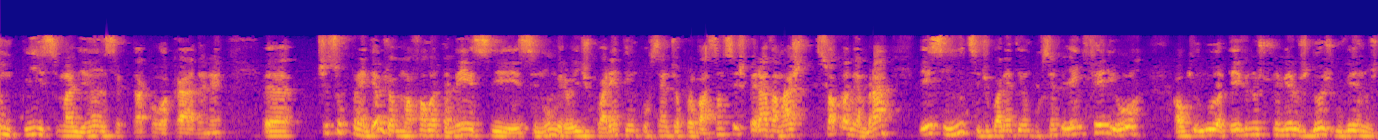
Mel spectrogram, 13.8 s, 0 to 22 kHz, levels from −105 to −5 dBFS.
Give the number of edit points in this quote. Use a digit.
0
